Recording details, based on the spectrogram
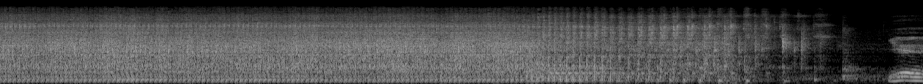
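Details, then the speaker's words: Old-school Proto-Power PP15 generator with a Clinton engine, rescued from scrap; it buzzes along at a steady, even beat for about five seconds, then shuts off and coasts down, running properly. "okay i got enough of it together generator-wise to fire it up and see if the generator works"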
